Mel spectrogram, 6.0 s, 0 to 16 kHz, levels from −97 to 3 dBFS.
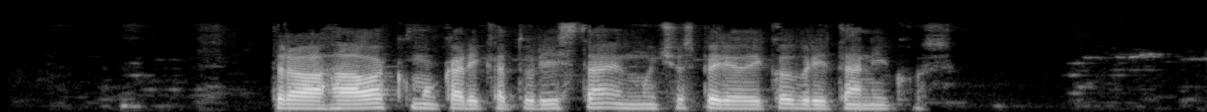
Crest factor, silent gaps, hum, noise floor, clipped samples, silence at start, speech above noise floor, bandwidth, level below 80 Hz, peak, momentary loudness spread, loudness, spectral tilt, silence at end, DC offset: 18 dB; none; none; -72 dBFS; under 0.1%; 1.35 s; 54 dB; 7.4 kHz; -62 dBFS; -2 dBFS; 12 LU; -19 LUFS; -8 dB/octave; 1.45 s; under 0.1%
